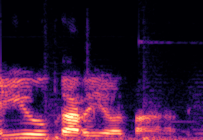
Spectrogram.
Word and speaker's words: eukariota: Ini bacanya eu ya, tulisannya eu tapi dibaca eukariota.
